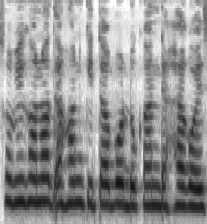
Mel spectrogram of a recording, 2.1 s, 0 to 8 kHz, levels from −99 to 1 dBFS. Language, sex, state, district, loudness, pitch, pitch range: Assamese, female, Assam, Hailakandi, -14 LUFS, 280 Hz, 260-300 Hz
